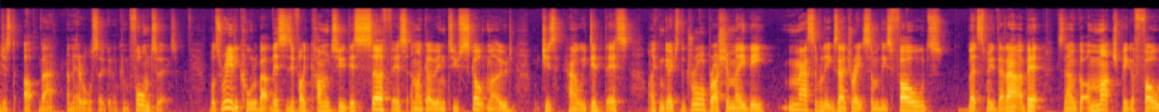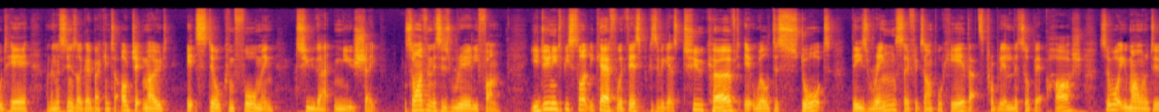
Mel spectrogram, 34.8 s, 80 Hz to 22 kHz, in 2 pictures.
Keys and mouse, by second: 0.4 alt+click, 0.9-2.0 middle drag, 2.3 shift+middle drag, 3.2 click, 4.4-5.8 middle drag, 6.5 Tab, 7.9 middle click, 8.4 shift+middle click, 9.2 middle click, 10.5 click, 12.8 middle click, 14.6 shift+click, 15.3 shift+middle click, 16.2 middle click, 16.6 shift+middle click, 16.8 middle click, 17.8 middle click, 18.2 Tab, 19.6-21.0 middle drag, 21.3-22.3 middle drag, 22.5 shift+middle drag, 23.4-26.1 middle drag, 26.7 shift+middle drag, 27.2-28.3 middle drag, 29.1-29.5 middle drag, 30.5 middle drag, 31.5-31.9 middle drag, 32.2 shift+middle drag, 32.5-32.9 middle drag, 33.0 click, 33.5 Tab.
